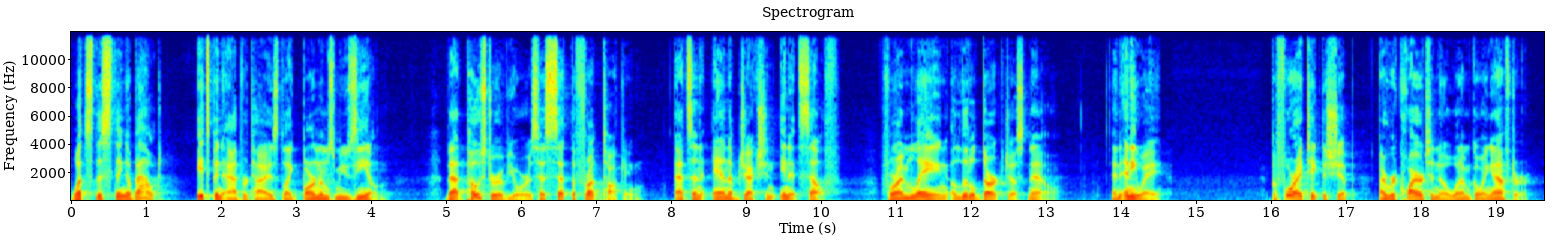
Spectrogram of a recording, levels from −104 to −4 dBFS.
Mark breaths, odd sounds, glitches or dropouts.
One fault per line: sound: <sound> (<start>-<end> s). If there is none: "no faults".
no faults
